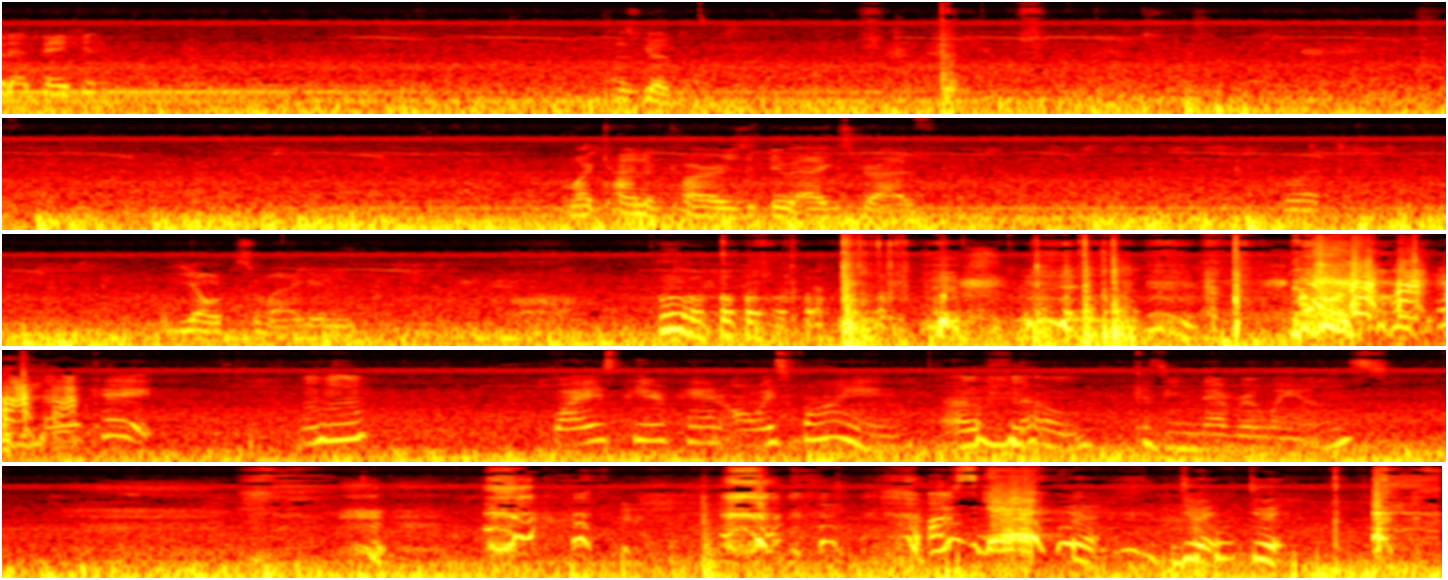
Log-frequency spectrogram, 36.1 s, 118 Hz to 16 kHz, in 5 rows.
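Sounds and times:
low uneven rumble: 0.0 - 36.0
stifled laugh: 17.7 - 21.9, 30.1 - 33.6, 35.7 - 36.0.

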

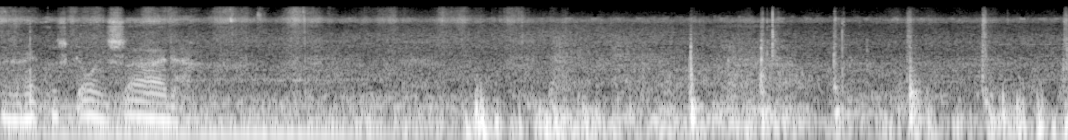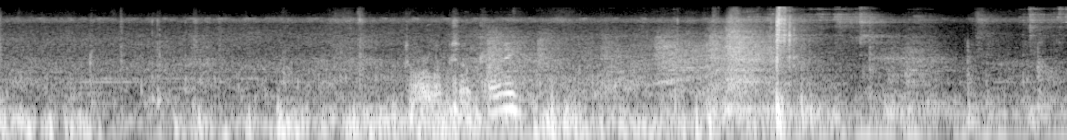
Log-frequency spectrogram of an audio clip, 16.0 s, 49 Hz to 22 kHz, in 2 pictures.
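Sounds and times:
footsteps on wooden boards: 1.7 - 10.9.

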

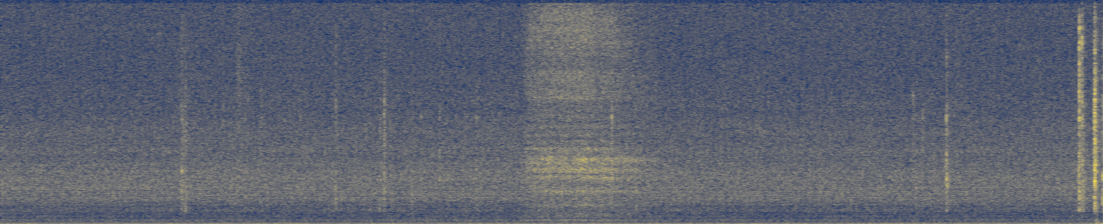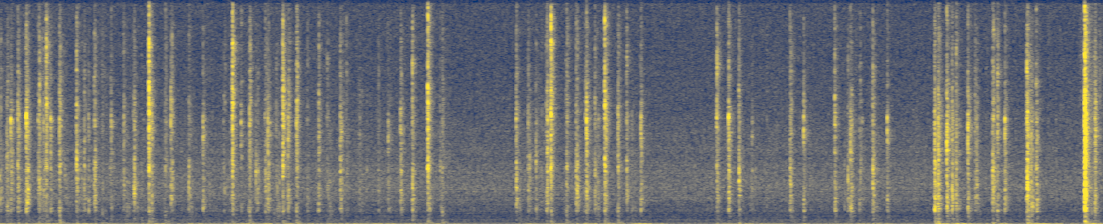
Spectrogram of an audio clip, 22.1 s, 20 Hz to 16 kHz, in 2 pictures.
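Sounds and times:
typing on computer keyboard: 10.8 - 15.6, 16.2 - 17.6, 18.2 - 22.0.

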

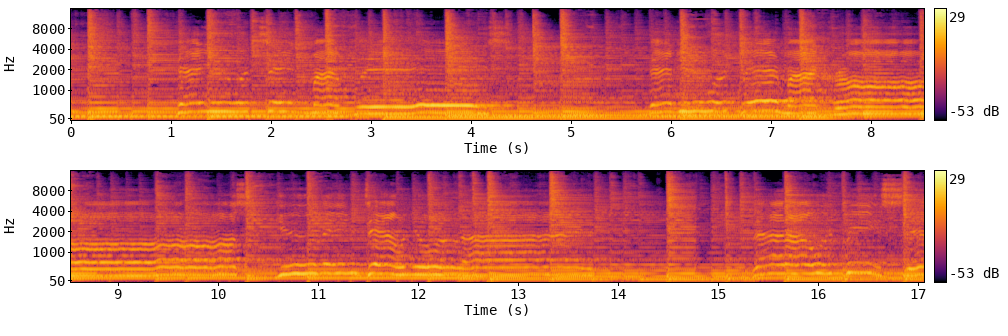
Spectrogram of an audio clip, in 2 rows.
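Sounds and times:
man singing: 0.0 - 4.6, 5.6 - 14.4, 15.1 - 17.0
strummed guitar: 0.0 - 17.0.

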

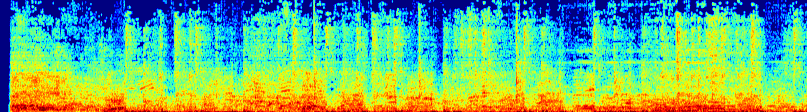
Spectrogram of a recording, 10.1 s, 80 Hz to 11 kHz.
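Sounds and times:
crowd chatter: 0.1 - 10.0
bass-heavy dance music: 1.2 - 10.0.

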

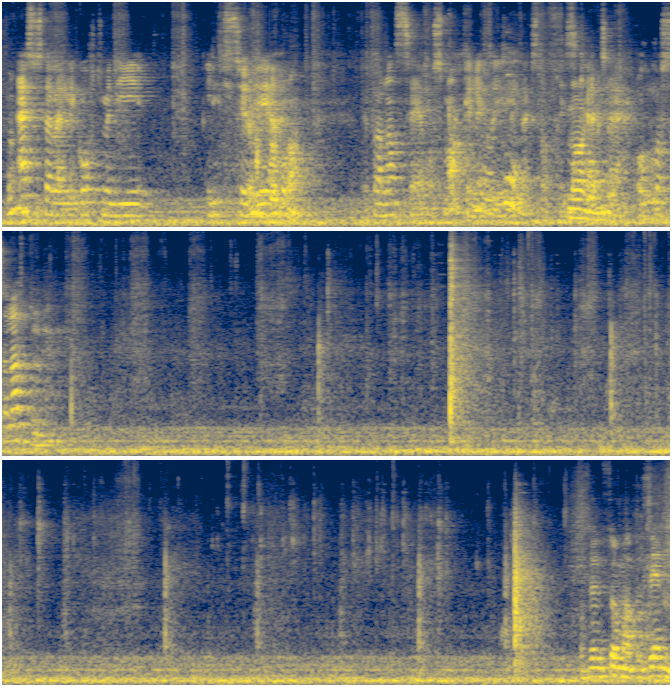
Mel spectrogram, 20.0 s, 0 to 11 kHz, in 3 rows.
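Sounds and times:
apple being peeled: 0.0 - 20.0
low room hum: 0.0 - 20.0.

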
